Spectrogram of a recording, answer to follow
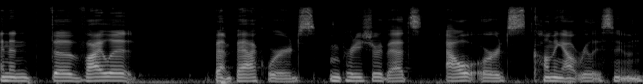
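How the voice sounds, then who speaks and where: Vocal fry marks this fairly slow voice with ordinary pitch variation, heard in a very clean recording with a silent background. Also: woman. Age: 20s. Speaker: podcast co-host. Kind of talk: casual chat.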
